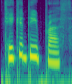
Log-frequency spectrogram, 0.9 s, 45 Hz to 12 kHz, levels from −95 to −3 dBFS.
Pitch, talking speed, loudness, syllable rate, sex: 245 Hz, 265 wpm, -17 LUFS, 4.7 syllables/s, female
